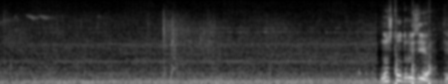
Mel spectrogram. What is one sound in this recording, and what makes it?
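Paddles splash softly in calm water.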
